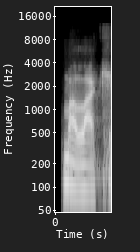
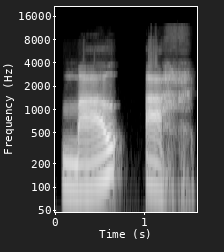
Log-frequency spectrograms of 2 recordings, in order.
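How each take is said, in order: First: The word ends in a hard k sound. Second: The word ends in a throaty ch sound. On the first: The speaker calls it wrong. "não é malak que se pronuncia" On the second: The speaker calls it right. "A palavra hebraica para anjo é malach"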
